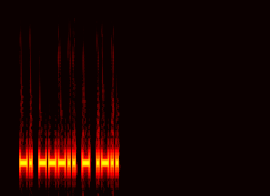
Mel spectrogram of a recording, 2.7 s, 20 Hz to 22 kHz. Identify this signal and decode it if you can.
Morse code, heard as a keyed tone, about 51 wpm, 700 Hz. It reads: N8TL
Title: USA Call Signs - 4 Characters - Repeated 3x - 50wpm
